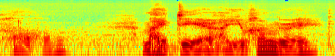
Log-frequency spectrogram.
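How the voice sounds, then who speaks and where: Over clear background noise, a man puts on a character voice with a fairly low pitch. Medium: actual play. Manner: cold, imperious.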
